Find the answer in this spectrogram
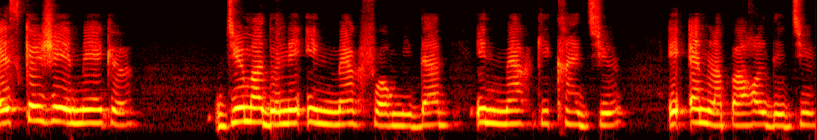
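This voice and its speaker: With a high pitch, a woman speaks at a very slow pace, leaving long, frequent pauses. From DR Congo, Ituri. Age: 20s. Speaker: student sharing life story. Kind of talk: testimony.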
